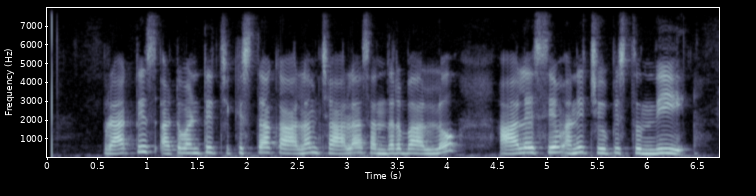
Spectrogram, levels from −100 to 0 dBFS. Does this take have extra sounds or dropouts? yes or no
no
